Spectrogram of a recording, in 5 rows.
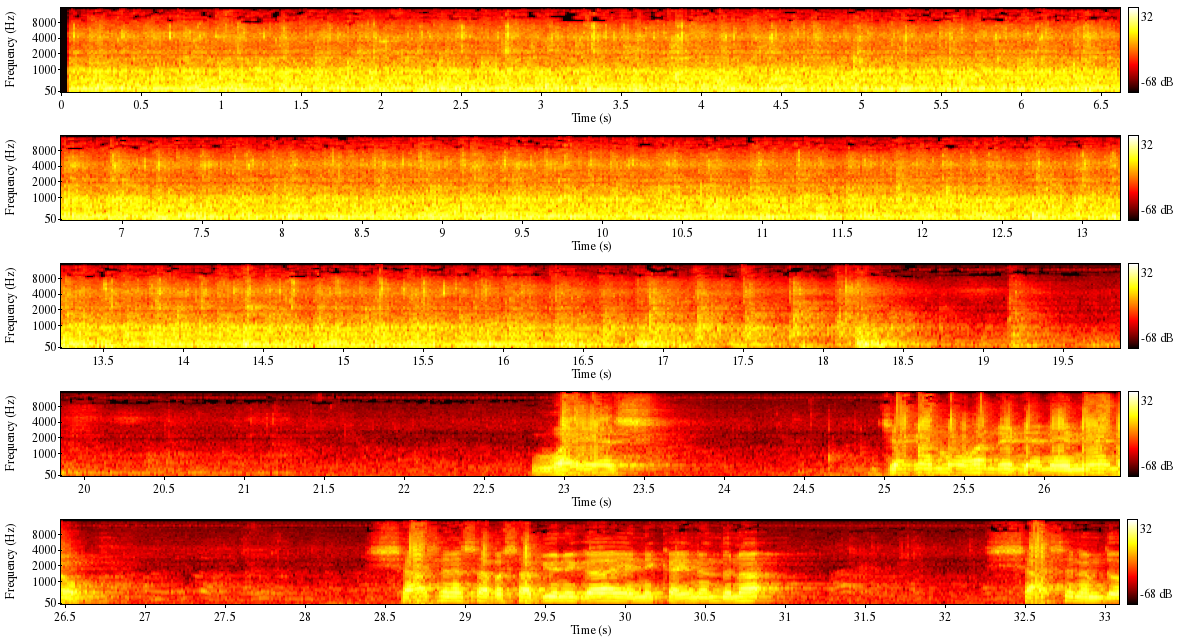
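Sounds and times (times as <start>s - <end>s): crowd applauding: 0.0s - 18.7s.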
